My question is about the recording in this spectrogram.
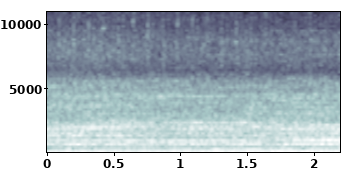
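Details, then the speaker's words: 1990 Mercedes 300SE W126 with M103 inline-six, just revived, at cold start idling steadily at raised RPM; an exhaust leak from the unreplaced centre section, new engine mounts fitted. "It's cold start, so it's higher RPMs."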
